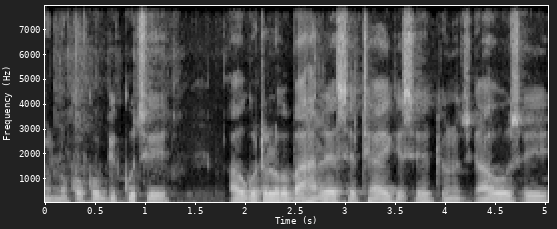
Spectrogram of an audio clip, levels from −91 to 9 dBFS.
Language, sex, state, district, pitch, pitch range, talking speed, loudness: Odia, male, Odisha, Malkangiri, 115 Hz, 105-120 Hz, 155 wpm, -16 LUFS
